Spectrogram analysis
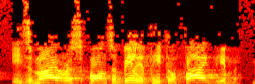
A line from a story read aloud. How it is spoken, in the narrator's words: Mironov shouted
